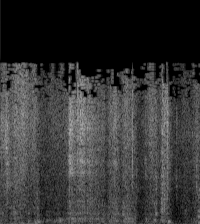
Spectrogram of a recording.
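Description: Cardboard shipping box being handled: the flaps and packing rustle and scrape irregularly as hands work inside it.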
